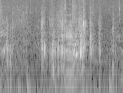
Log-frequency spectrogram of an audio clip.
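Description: A man's wordless vocal sound with wavering pitch, loudest about a second in, as he reacts to his chips being all gone.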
